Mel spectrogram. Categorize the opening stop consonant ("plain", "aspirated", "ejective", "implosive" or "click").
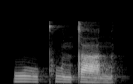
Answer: aspirated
